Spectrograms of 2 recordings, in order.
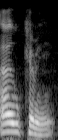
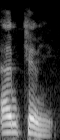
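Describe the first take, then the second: Both takes have the same delivery.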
